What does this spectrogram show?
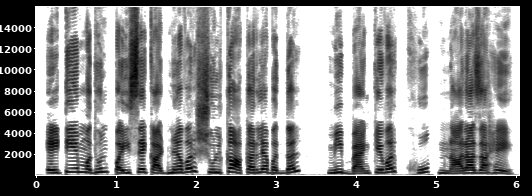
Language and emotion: Marathi, angry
